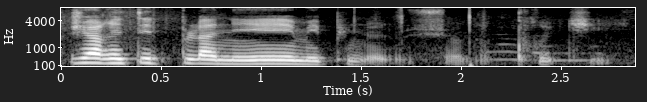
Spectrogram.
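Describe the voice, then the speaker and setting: A woman giving casual, rambling gameplay commentary that breaks into frustrated shouts. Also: mid-range voice, fairly quick. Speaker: gaming video creator.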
